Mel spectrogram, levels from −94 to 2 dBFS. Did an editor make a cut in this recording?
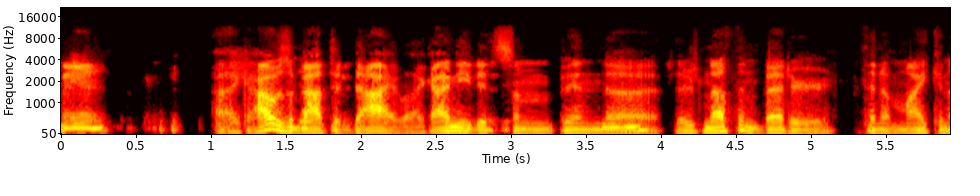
yes; 1 cut; at 3.3 s

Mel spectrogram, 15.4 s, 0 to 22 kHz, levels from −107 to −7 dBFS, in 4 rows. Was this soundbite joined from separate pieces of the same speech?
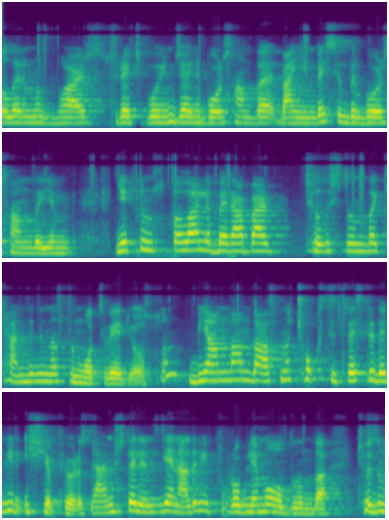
yes; 1 cut; at 4.8 s

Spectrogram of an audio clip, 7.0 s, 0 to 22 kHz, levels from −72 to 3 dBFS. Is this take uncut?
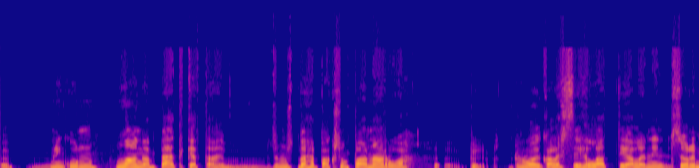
yes; 0 cuts

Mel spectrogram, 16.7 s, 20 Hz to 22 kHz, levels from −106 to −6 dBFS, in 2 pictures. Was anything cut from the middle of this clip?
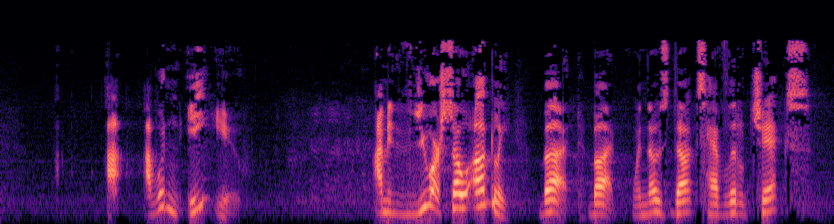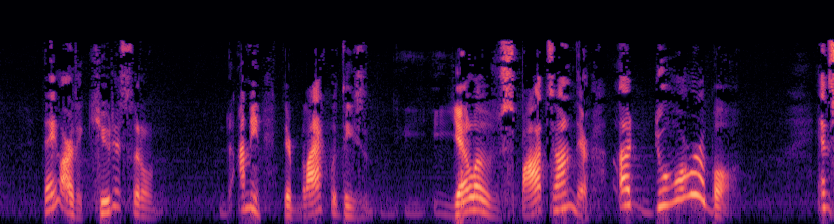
yes; 1 cut; at 5.8 s

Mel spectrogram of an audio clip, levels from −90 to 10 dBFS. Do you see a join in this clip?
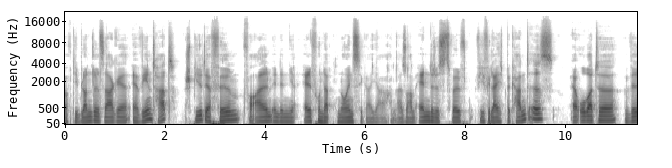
yes; 1 cut; at 8.1 s

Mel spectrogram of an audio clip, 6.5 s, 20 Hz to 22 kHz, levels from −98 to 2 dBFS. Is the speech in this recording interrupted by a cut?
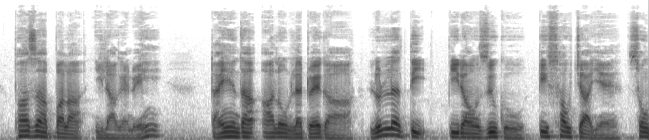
yes; 1 cut; at 3.6 s

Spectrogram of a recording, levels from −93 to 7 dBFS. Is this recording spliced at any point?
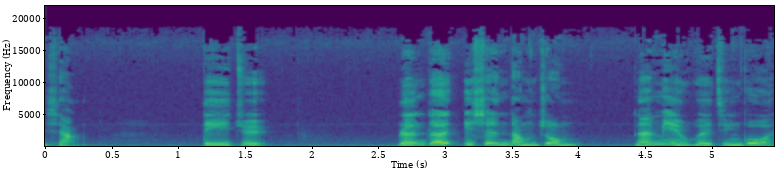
no; 0 cuts

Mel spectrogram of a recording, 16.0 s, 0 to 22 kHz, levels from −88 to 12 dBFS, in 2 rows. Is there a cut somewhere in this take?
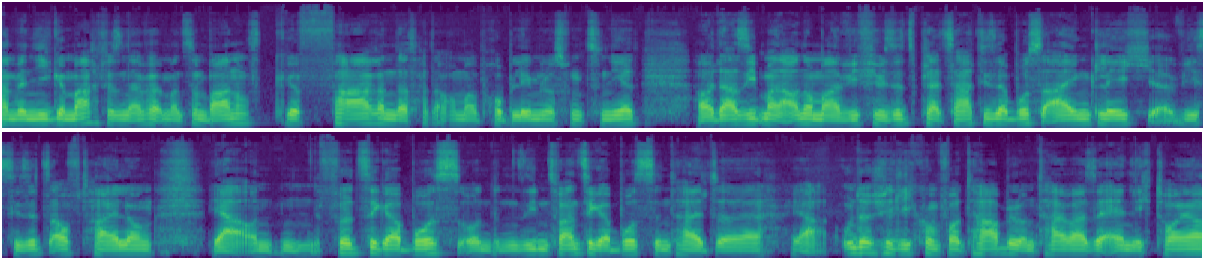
no; 0 cuts

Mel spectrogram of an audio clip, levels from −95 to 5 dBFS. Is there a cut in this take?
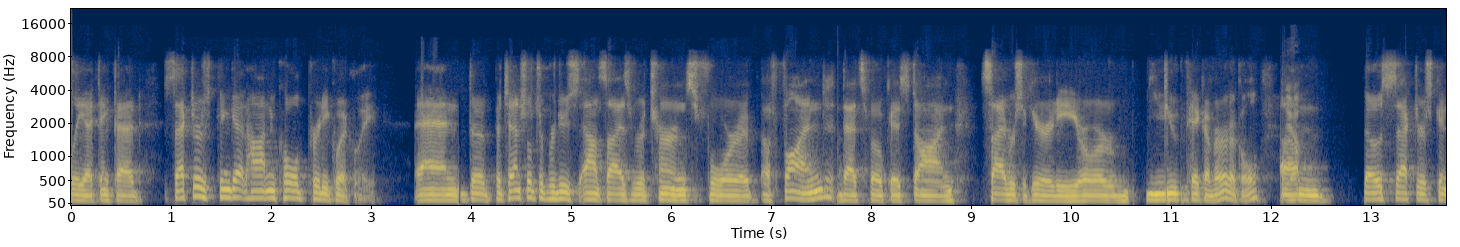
yes; 1 cut; at 3.9 s

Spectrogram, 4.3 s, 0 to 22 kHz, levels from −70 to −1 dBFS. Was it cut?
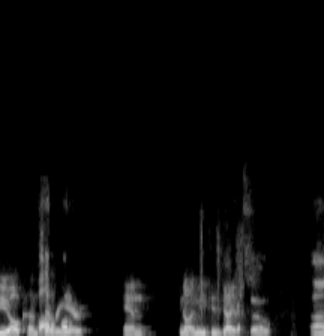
yes; 1 cut; at 3.2 s

